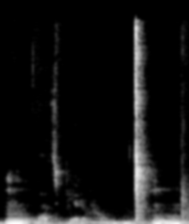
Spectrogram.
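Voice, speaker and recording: Background noise accompanies a woman speaking in a low, steady voice with vocal fry. She's a tarot reader giving a casual, spiritual reading, affirming and chatty, with casual swearing, drawn-out words, and a murmured "mm" between each card's meaning.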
